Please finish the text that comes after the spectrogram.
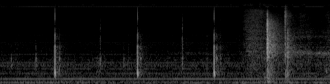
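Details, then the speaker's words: Sony FD20 Watchman flat-CRT portable TV, unrepaired: at switch-on draws 0.017 A, no picture, only sharp isolated clicks through the speaker over faint hum; set dead, cause unknown. "when I turn off the switch is drawing nothing so this unit doesn't work I hear I hear click though through the speaker you can hear that probably"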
